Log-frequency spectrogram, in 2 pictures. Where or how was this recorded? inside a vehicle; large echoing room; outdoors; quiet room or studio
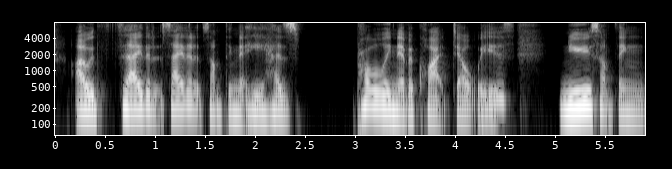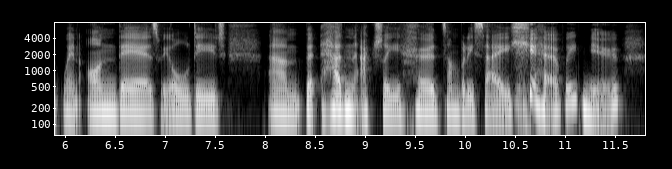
quiet room or studio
